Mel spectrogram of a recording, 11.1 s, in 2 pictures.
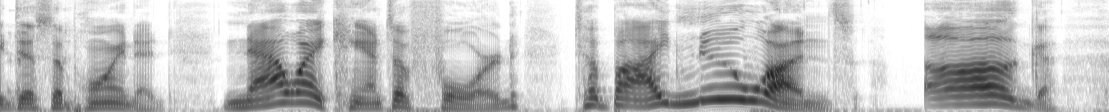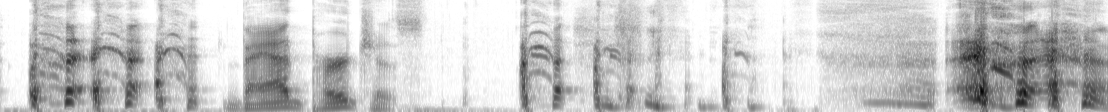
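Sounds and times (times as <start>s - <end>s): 
speech: 0.0s - 9.3s, 10.0s - 11.0s
person coughing: 5.7s - 6.6s, 8.2s - 9.4s, 10.0s - 11.0s
breathy wheeze: 9.6s - 10.4s.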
